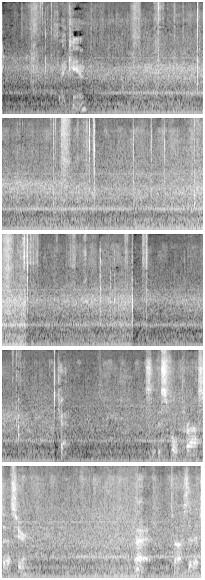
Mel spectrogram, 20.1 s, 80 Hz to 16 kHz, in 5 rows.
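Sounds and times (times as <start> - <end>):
machine humming with high whine: 0.0 - 20.0.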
